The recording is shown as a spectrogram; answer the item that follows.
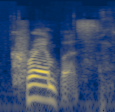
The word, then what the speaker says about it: Krampus: Krampus. – It is Krampus. – Krampus. – It is Krampus, dude. – It's a fucking Krampus. – Who has seen Krampus? – I've seen Krampus.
